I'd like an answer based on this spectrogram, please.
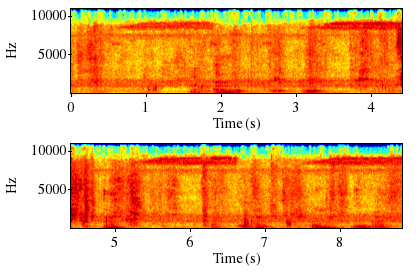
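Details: Pigs on a pig farm: short bursts of low, rough grunting and snorting about once a second, some stronger grunts near the end, over a steady background hum.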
